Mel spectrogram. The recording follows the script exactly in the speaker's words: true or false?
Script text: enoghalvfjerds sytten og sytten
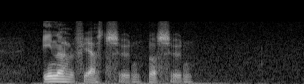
true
